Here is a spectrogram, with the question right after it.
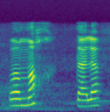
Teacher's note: میم کی زبر کو خا کے ساتھ ملائیں گے، وما اختلف، فا کی زبر کو لام سے ملائیں گے، لام کے اوپر شد ہے، ٹھیک ہے۔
